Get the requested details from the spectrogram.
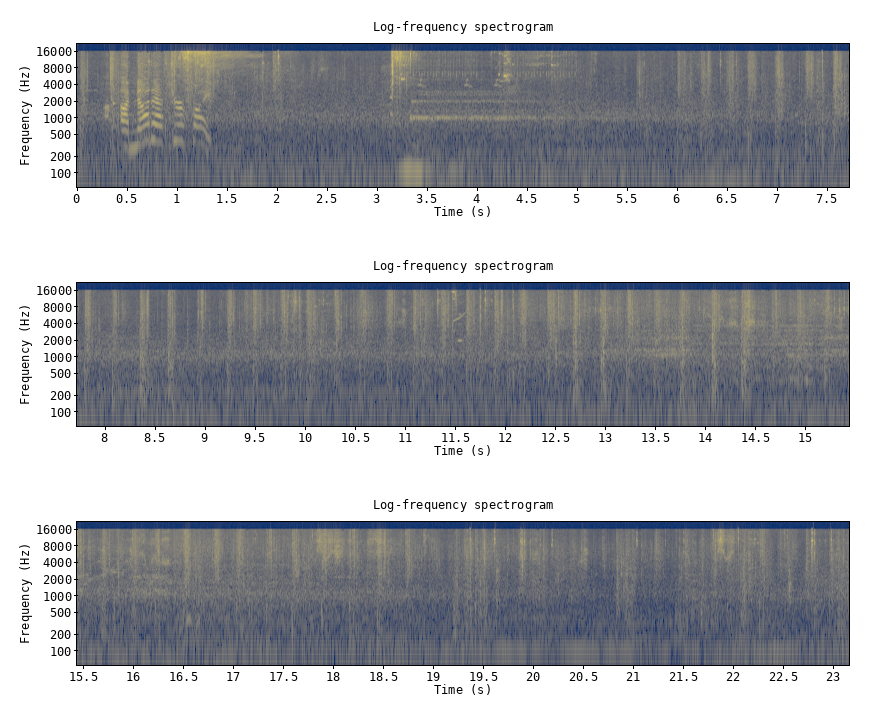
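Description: Footsteps crunch steadily over snow and litter.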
